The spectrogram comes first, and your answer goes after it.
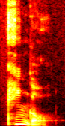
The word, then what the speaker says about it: angle: And this word angle. With angle, we pronounce the hard ggg sound. Angle. Angle. Use the long a.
